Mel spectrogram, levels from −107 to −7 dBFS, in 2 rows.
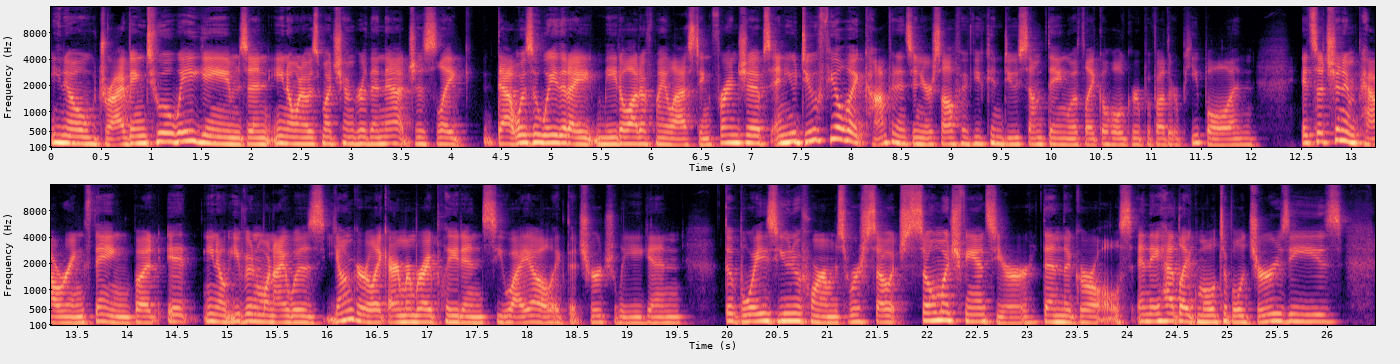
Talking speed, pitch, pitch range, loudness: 220 wpm, 170 Hz, 155-190 Hz, -24 LUFS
